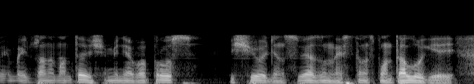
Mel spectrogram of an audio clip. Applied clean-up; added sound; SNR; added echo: neural mask model DeepFilterNet 3.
